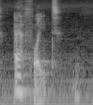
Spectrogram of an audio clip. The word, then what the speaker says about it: athlete: Is the primary accent, the first syllable. Ath. The second one is the minor stress. Athlete. Major stress, minor stress.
